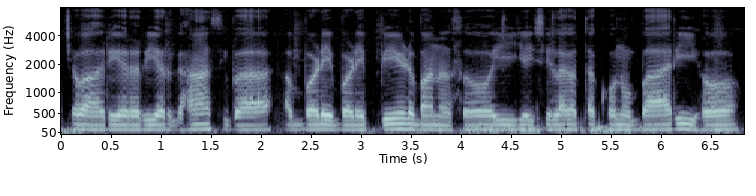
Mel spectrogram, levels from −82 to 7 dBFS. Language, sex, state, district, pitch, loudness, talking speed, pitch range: Bhojpuri, male, Uttar Pradesh, Deoria, 110 Hz, -15 LUFS, 140 wpm, 110-115 Hz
